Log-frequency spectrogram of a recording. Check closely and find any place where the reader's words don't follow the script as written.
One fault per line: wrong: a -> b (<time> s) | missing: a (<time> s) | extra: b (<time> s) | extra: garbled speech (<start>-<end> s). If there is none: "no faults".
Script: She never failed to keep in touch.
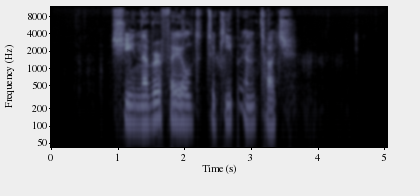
no faults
